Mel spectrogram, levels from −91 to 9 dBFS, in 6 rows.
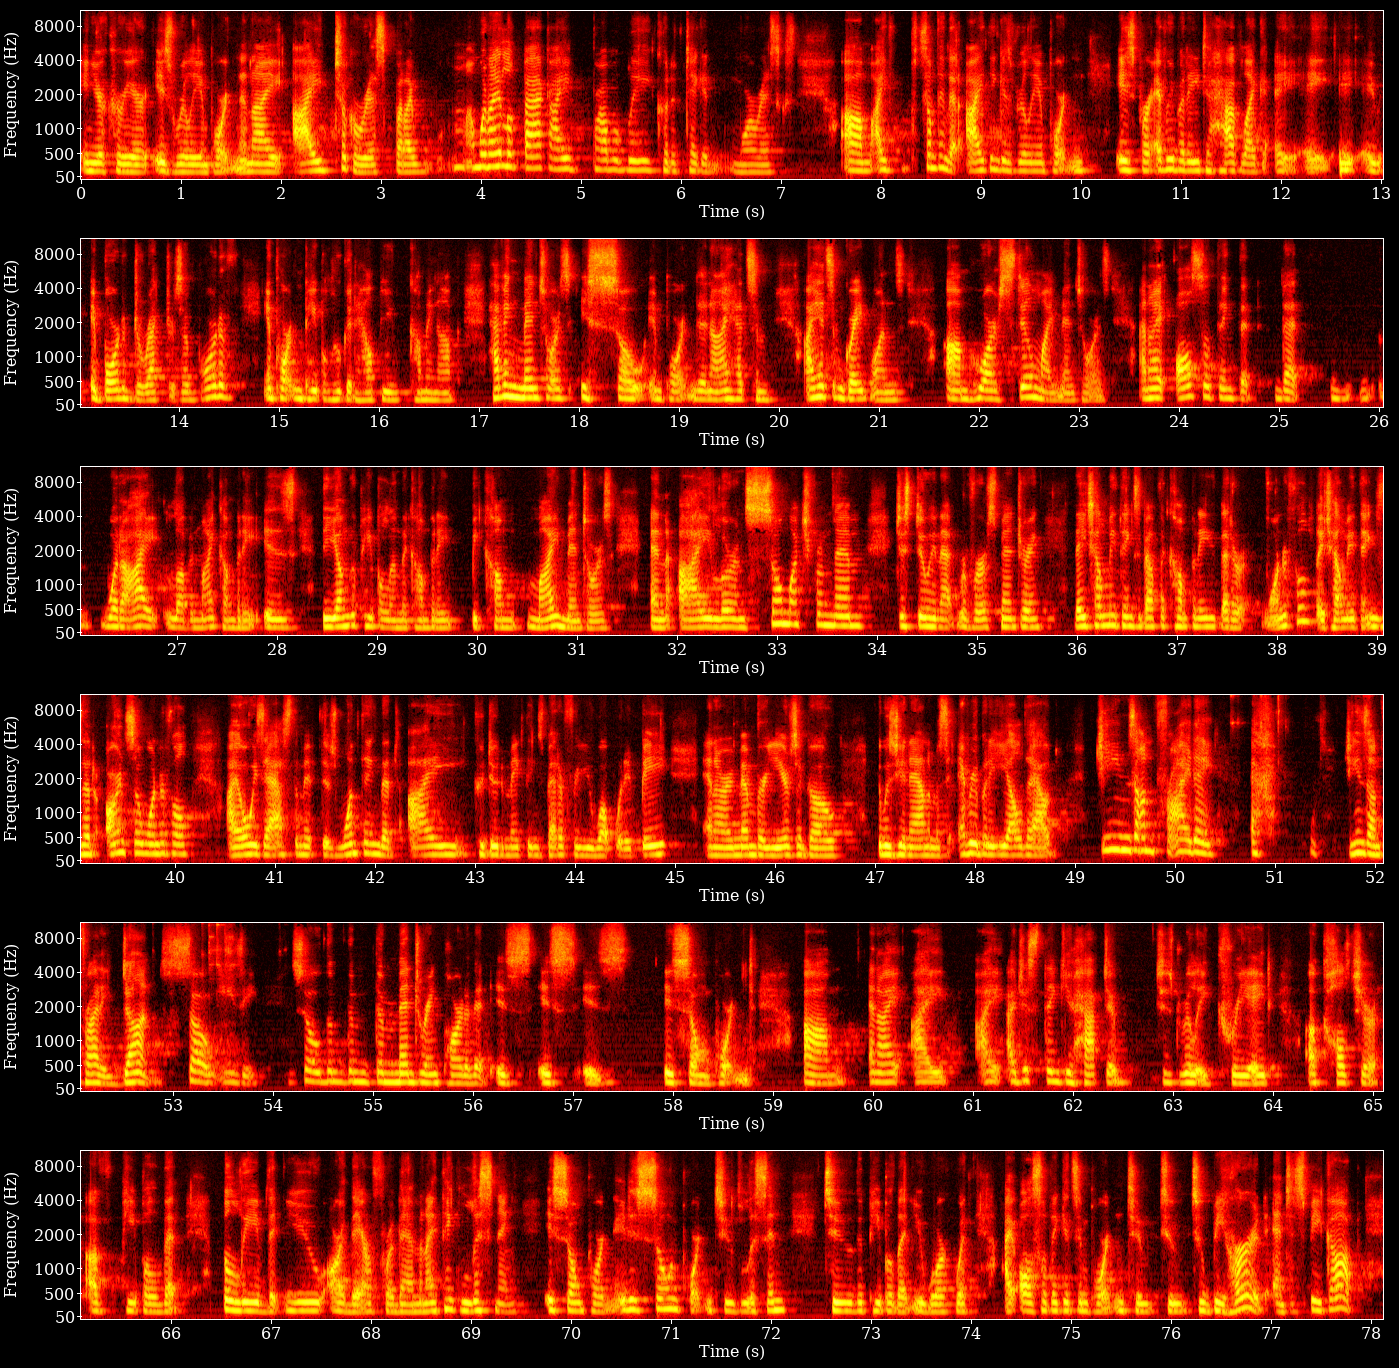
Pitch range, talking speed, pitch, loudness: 155-185 Hz, 190 wpm, 170 Hz, -19 LUFS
